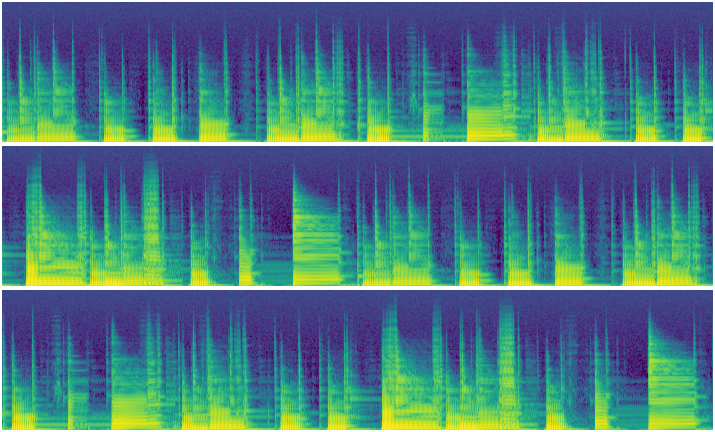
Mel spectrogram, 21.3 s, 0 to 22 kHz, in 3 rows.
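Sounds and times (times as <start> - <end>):
original electric bass for compressor comparison: 0.0 - 21.3.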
